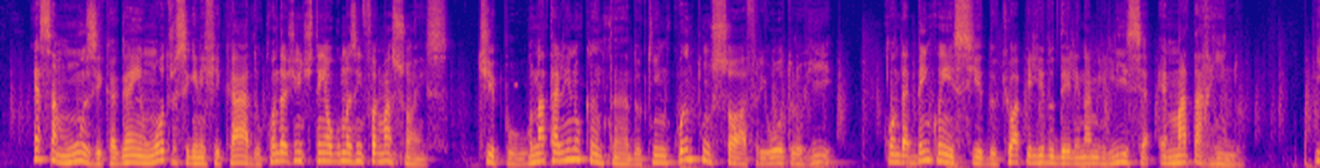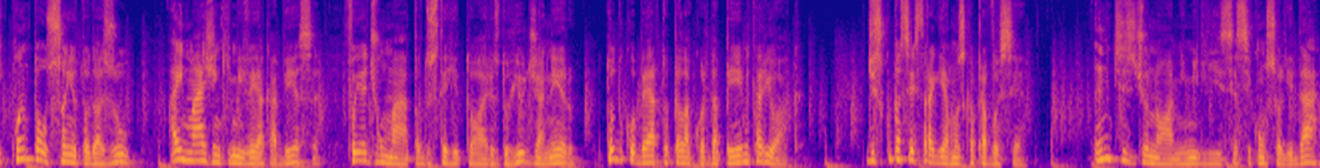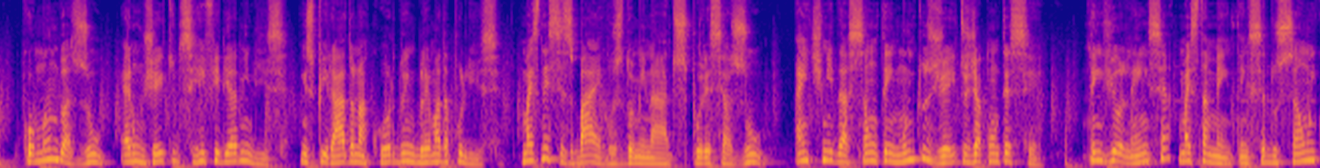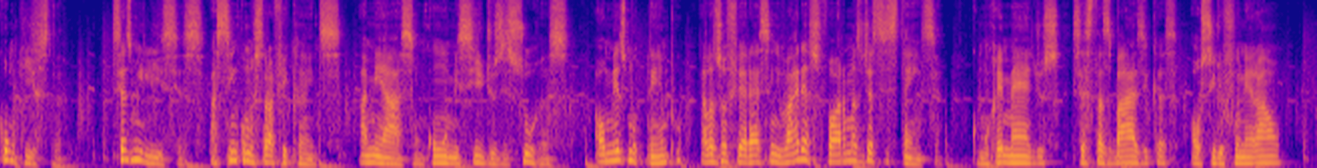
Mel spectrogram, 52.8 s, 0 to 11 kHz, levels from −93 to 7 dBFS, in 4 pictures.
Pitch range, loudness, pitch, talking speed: 110-155 Hz, -22 LUFS, 130 Hz, 165 wpm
